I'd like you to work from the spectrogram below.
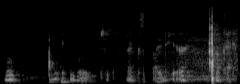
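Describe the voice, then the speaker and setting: Speaking fast over heavy background noise, a woman who is a speech-language pathologist gives a webinar. Her explanations are relaxed and full of fillers.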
